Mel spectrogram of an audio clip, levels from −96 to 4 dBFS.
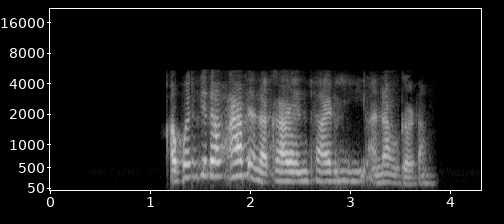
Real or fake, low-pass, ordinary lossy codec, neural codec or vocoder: fake; 5.4 kHz; AAC, 32 kbps; codec, 24 kHz, 1.5 kbps, HILCodec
